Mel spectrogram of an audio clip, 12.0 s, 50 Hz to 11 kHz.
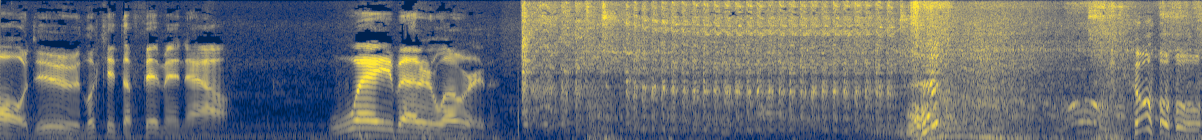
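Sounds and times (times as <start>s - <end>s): supercharger whine: 4.6s - 12.0s
engine cranking on starter: 5.2s - 11.4s
engine starting with deep rumble: 5.2s - 12.0s.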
